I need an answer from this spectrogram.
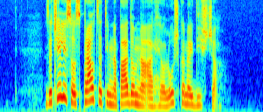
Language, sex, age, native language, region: Slovenian, female, 30-49, Slovenian, Central Slovenia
